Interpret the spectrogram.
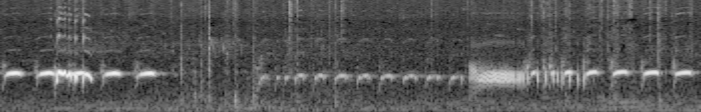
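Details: Local zebra dove singing a loud lure song used to draw other doves into song: repeated rounded cooing notes, a fast run of short coos, then a louder burst, with clicks and some background noise.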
